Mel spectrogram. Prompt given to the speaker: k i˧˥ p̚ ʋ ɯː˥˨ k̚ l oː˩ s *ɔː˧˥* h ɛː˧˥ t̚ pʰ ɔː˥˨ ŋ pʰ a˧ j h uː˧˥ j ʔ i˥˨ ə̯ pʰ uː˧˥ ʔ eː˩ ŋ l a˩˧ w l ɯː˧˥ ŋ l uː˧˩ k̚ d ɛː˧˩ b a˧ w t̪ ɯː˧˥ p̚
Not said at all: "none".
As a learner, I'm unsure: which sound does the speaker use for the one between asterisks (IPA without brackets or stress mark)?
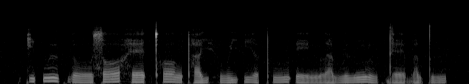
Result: ɔː˧˥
